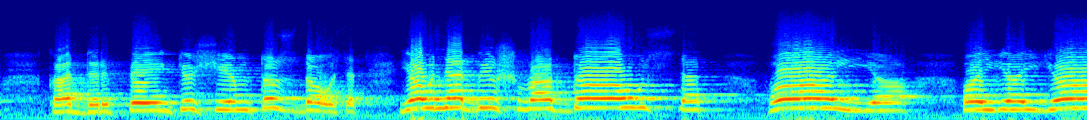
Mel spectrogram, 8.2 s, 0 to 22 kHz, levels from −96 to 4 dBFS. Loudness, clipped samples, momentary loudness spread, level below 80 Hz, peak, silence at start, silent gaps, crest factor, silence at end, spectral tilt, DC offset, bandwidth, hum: -23 LUFS; under 0.1%; 14 LU; -56 dBFS; -10 dBFS; 0.4 s; none; 12 dB; 0 s; -7 dB/octave; under 0.1%; 5.8 kHz; none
